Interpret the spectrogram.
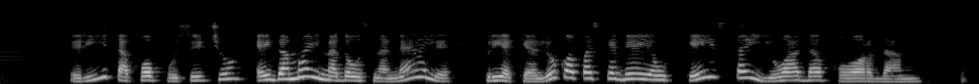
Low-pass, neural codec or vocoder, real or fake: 7.2 kHz; none; real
